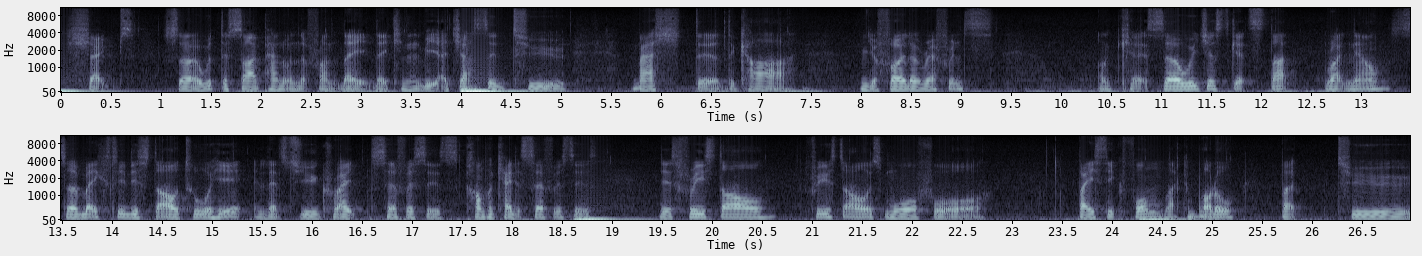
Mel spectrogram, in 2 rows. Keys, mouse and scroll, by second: 1.7-5.3 scroll up 1, 5.3-6.4 scroll down 1, 6.7 shift+middle click, 7.3-21.7 scroll up 1.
